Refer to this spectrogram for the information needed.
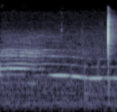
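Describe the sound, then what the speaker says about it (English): A house cat cries while dragging its toy around, a drawn-out meowing wail, faint and indoors, ending in a brief sharp click. "if you hear Jen, she grabs her toy and she drags it around crying because she wants to play"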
